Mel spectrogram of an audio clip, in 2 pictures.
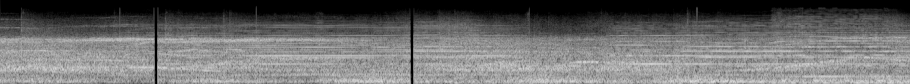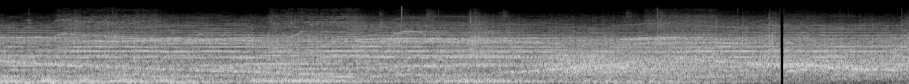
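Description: Loud ice hockey arena crowd noise, with siren-like wails that glide up and then down in pitch several times over the din.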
